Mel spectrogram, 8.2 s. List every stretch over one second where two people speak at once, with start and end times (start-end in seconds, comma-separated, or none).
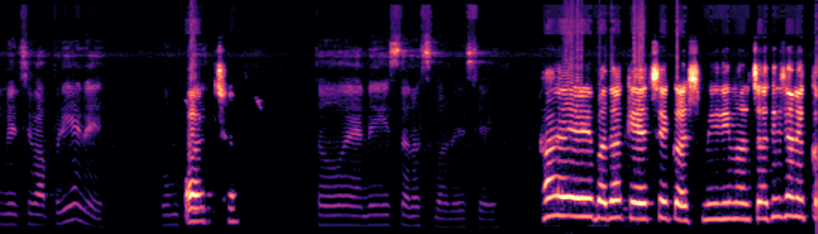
none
